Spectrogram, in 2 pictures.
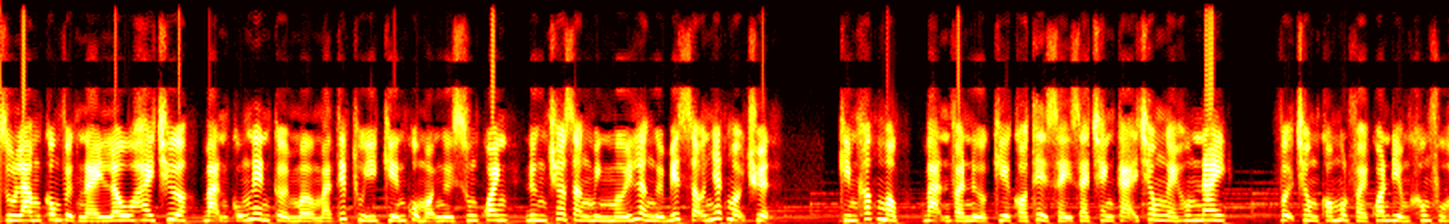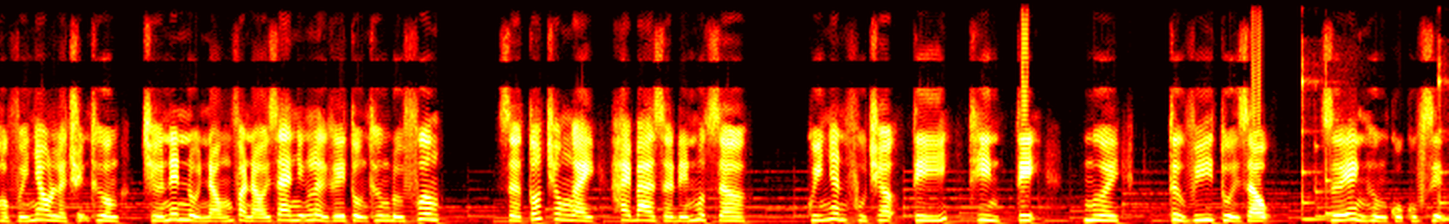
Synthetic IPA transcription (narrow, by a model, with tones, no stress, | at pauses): zu˨˩laː˨˩mkə˧wŋ͡mvi˨˩ək̚na˨˩jlə˧wɦa˧jt͡ɕɨ˧əɓa̰ː˧˨nkʊ̰˧˥ŋ͡mne˧nkəː˧˩jməː˧˩maː˨˩t̪i˦˥əp̚t̪ʰu˨˩ʔi˨˦ki˨˦ənku˧˩əmɔ̰˧˨jŋɨ˨˩əjsʊ˧ŋ͡mkwa˧jŋ̟ɗɨ˨˩ŋt͡ɕɔ˧za˨˩ŋmï˨˩ŋ̟məː˨˦jlaː˨˩ŋɨ˨˩əjɓi˦˥ət̚z̥ɔ̰˧˥ɲə˦˥t̚mɔ̰˧˨jt͡ɕwḭ˧˨ən | ki˧mxa˦˥k̚mə˨˩wk͡p̚ɓa̰ː˧˨nvaː˨˩nɨ˧˩əki˧əkɔ˨˦t̪ʰe˧˩sa˧˩jzaː˧t͡ɕa˧jŋ̟ka̰ː˧˥jt͡ɕɔ˧wŋ͡mŋa˨˩jɦo˧mna˧j | və̰ː˧˨t͡ɕə˨˩wŋ͡mkɔ˨˦mo˨˩t̚vaː˨˩jkwaː˧nɗi˧˩əmxə˧wŋ͡mfu˨˩ɦəː˨˩p̚vəː˨˦jɲa˧wlaː˨˩t͡ɕwḭ˧˨ənt̪ʰɨ˨˩əŋt͡ɕəː˨˩ne˧nːo˧˩jna˨˦wŋ͡mvaː˨˩nɔ˨˦jzaː˧ɲɨ̰˧˥ŋləː˨˩jɣə˧jt̪o˧˩nt̪ʰɨ˧əŋɗo˨˦jfɨ˧əŋ | z̥əː˨˩t̪o˦˥t̚t͡ɕɔ˧wŋ͡mŋa˨˩jhaː˧jɓaː˧zəː˨˩ɗe˨˦nmo˨˩t̚z̥əː˨˩ | kwi˨˦ɲə˧nfu˧˩t͡ɕə̰ː˧˨t̪i˨˦t̪ʰi˨˩nt̪ḭ˧˨ | mɨ˨˩əj | t̪ɨ˧˩vi˧t̪u˧˩əjzə̰˧˨wʔ | zɨ˨˦əjʔa˧˩jŋ̟ɦɨ˧˩əŋku˧˩əkʊ˨˩k̚zḭ˧˨ən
